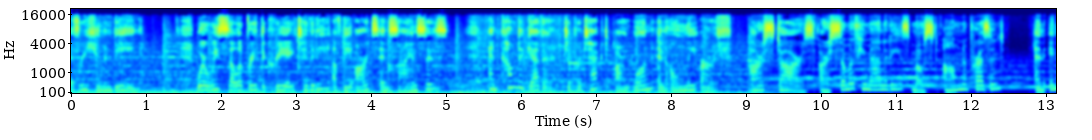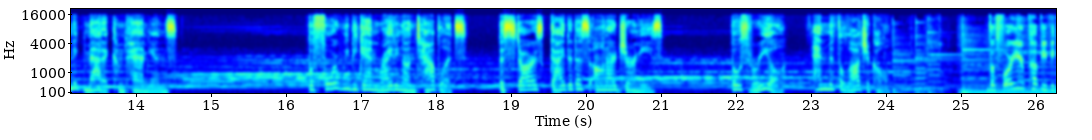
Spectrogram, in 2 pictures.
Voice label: women narration

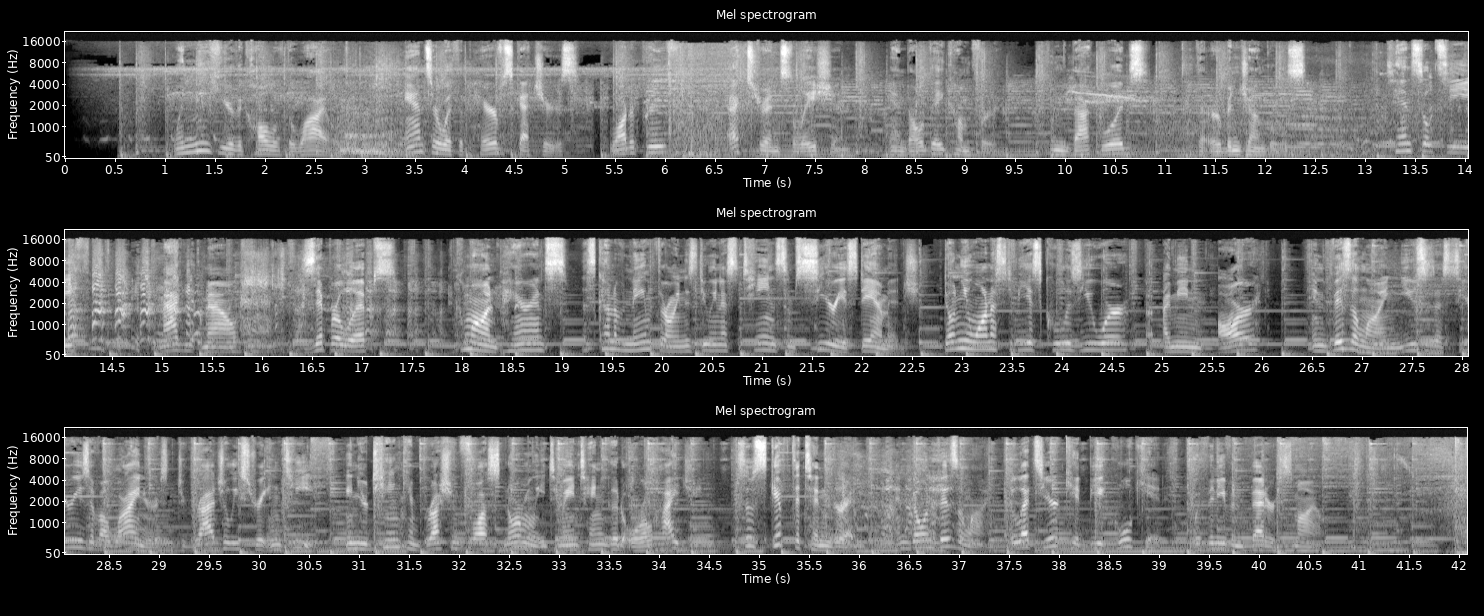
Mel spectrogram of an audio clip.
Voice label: kids commercial

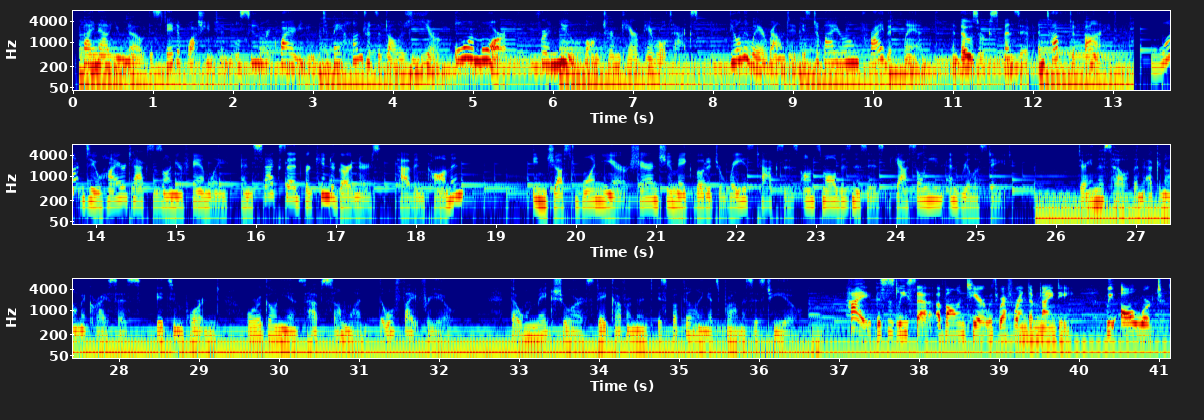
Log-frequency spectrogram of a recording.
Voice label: women political

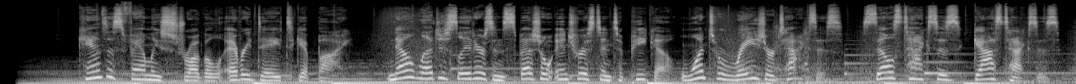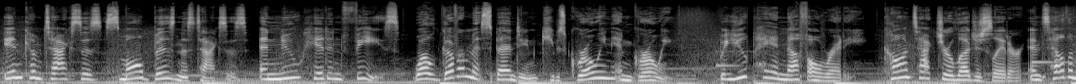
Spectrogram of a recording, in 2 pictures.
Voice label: women political

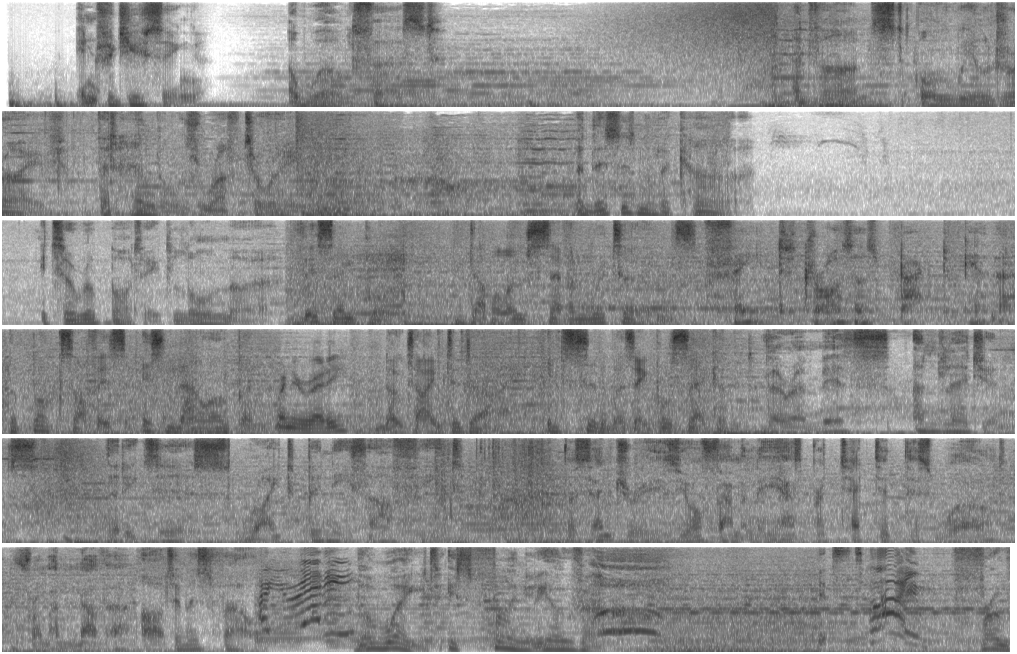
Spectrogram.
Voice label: british commercial

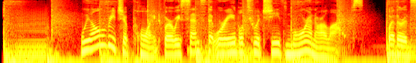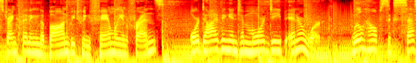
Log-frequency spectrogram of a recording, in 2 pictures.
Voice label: women other podcast

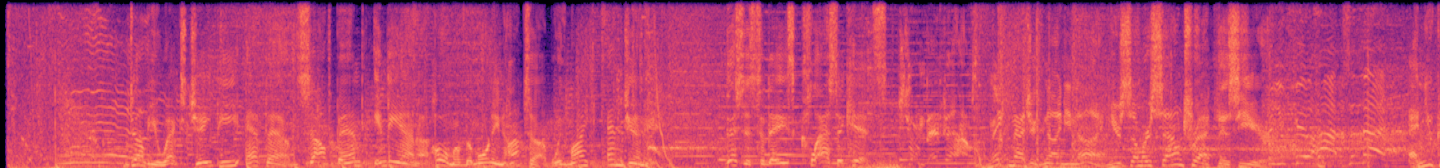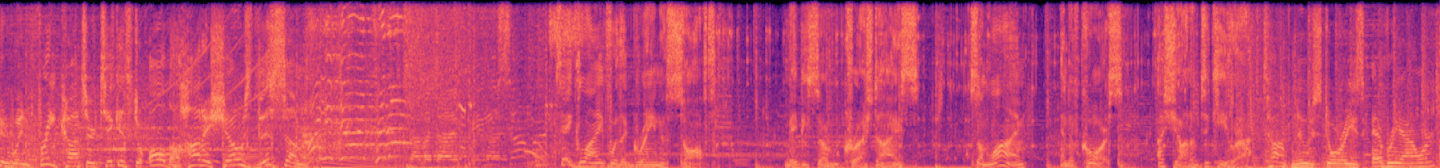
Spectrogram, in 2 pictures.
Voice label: men radio imaging

